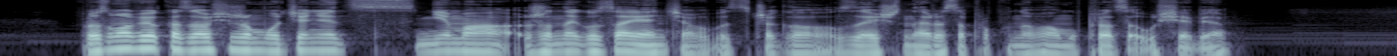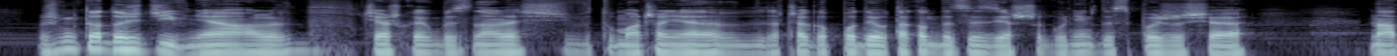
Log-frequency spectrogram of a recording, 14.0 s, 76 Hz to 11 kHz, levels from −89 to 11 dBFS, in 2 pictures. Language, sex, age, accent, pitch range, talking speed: Polish, male, 20-39, native, 100-115 Hz, 155 wpm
